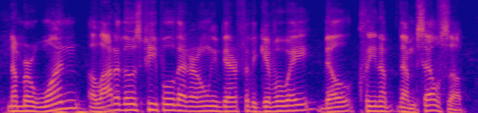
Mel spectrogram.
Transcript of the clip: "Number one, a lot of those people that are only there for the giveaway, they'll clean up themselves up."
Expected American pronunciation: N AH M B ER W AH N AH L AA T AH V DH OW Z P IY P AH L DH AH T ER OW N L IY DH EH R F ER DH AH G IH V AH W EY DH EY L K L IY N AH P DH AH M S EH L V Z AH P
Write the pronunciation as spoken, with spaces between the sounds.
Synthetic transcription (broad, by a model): N AH M B ER W AH N AH L AA T AH V DH OW Z P IY P L DH AH T ER OW N L IY DH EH R F ER DH AH G IH V AH W EY DH EY L K L IY N AH P DH AH M S EH L V Z AH P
